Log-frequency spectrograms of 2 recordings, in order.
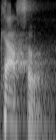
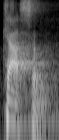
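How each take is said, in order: No difference in how they are said.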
